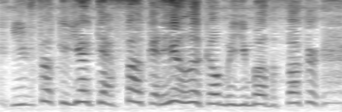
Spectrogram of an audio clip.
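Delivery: loud, high, furious accusation; angry yelling. Retold or imitated. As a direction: re-enact chewing out an opponent. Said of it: "I fucking yelled".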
